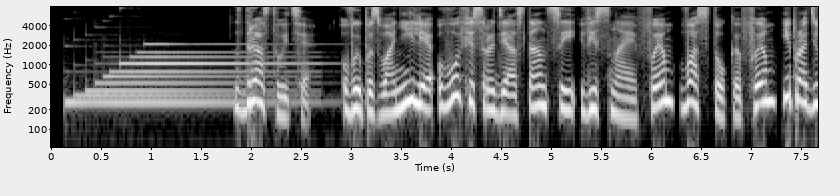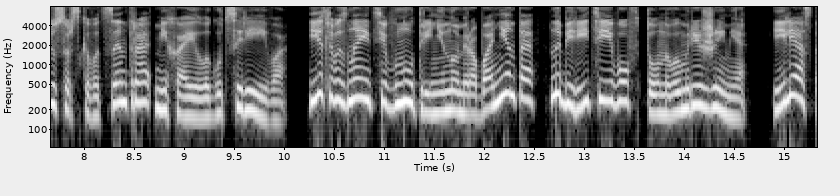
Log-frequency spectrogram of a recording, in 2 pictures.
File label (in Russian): Автоответчик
